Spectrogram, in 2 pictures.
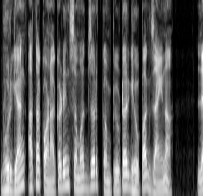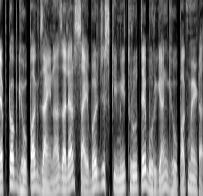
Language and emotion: Goan Konkani, neutral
